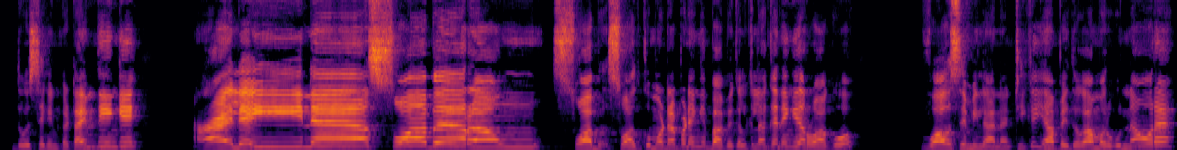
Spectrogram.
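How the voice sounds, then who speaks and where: High-voiced woman teaching patiently. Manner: patient, step-by-step explanations, often checks understanding; mixes English words into explanations. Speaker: online Quran teacher. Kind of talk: tajweed lesson.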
